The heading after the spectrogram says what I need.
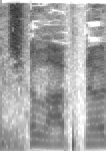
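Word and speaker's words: jalapeño: Jalapeno chips, I love that episode. He's like, it's pronounced jalapeno. And he's like, I don't care how it's pronounced.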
